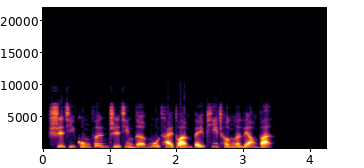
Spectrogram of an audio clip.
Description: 十几公分直径的木材段被劈成了两半wav音频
